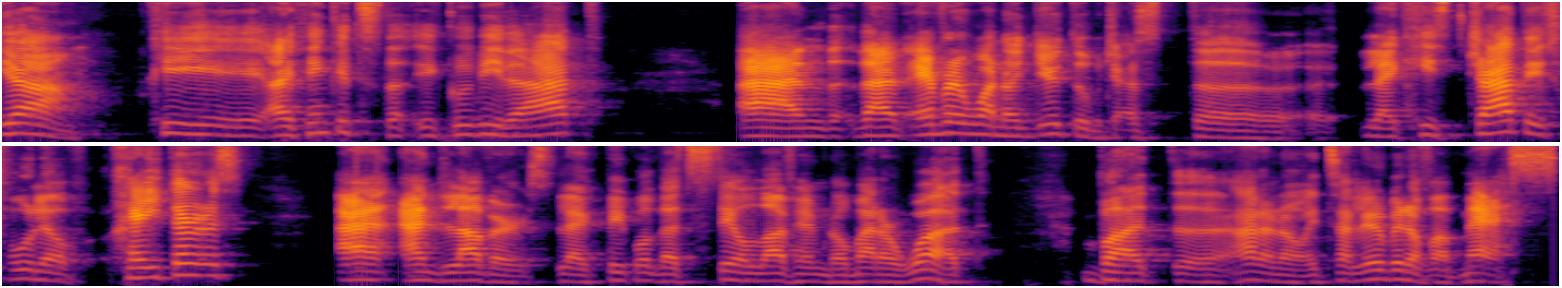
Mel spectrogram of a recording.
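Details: Adult speaker; normal voice.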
